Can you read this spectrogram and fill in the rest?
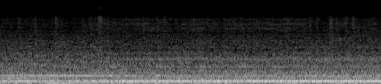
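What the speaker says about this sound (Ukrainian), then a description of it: "Взагалі трактор йде без напряга." A tractor ploughing a field at night after soybeans, its engine holding a steady, loud, even low drone with a constant hum and no voices.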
